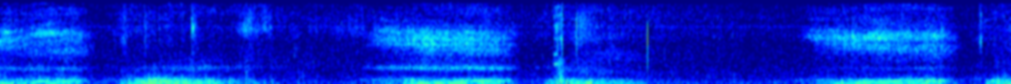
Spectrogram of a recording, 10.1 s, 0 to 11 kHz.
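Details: Adult man snoring in bed at night: soft, rhythmic snores about every four seconds, roughly 14 breaths a minute, in a quiet room.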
